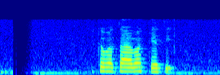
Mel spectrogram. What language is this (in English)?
Sinhala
